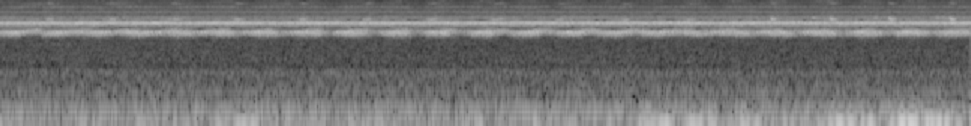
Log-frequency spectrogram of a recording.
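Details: Steady chorus of insects in a Japanese ambient sound piece for sleep or work: many overlapping high, rapidly pulsing chirps forming a constant shimmering wall of sound with no pauses.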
